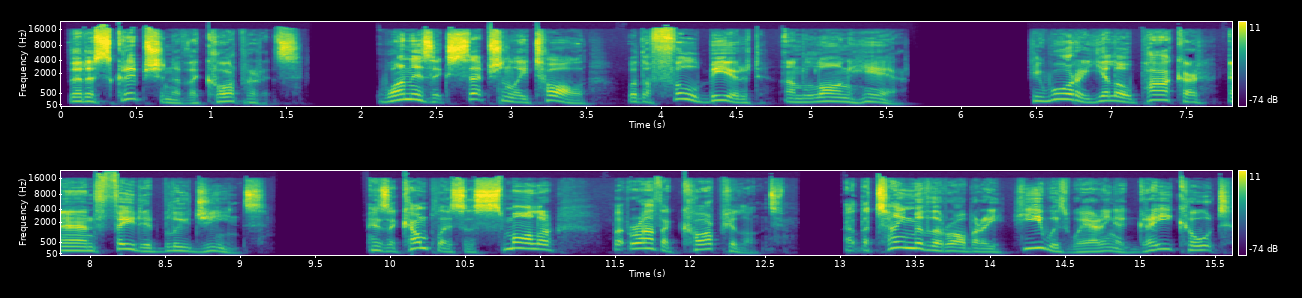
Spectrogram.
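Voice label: British English, Akzent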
